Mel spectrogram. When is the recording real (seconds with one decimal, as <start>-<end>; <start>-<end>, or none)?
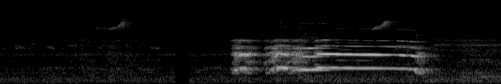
3.0-5.0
